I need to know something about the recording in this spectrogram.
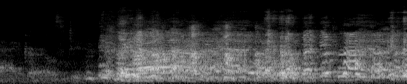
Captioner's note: laughter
